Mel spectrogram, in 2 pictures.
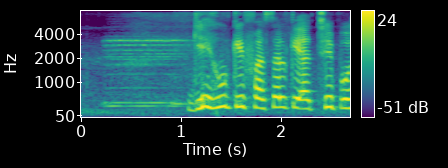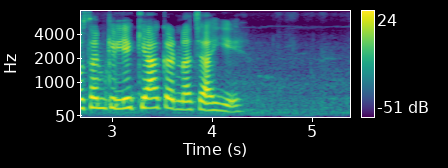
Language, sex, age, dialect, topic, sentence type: Magahi, female, 41-45, Southern, agriculture, question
